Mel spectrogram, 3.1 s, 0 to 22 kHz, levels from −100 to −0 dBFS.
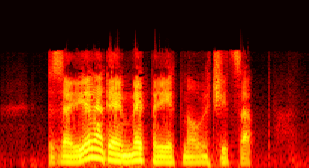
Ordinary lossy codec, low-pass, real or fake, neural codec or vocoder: AAC, 32 kbps; 7.2 kHz; fake; codec, 16 kHz, 0.5 kbps, FreqCodec, larger model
